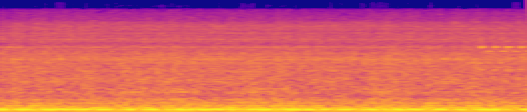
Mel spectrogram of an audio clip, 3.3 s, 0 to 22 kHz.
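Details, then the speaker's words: LS1 V8 on its first start after a camshaft swap, cooling system not yet fitted: a steady, deep, even idle with no knocks or ticks, sitting a little high and needing adjustment. Oil pressure is about 60 psi and fuel pressure 63–64 psi; it is running normally. "that sounds really good of course I'm getting a phone call from a freaking spammer idle's a little high I might have to go back there and adjust that but it sounds great phenomenal oil pressure I'm like 60 right now"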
